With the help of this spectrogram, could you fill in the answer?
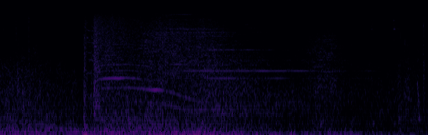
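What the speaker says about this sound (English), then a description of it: "Wow, kitty cat." A cat creature card in MTG Arena plays a soft meow that glides downward, rising out of quiet game ambience with a small click just before it, all fairly faint.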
